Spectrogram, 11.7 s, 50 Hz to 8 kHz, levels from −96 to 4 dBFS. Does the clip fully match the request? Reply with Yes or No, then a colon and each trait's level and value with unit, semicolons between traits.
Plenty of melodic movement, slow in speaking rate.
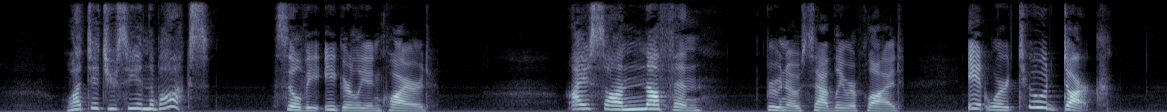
Yes: wide, 8.9 semitones; slow, 115 wpm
